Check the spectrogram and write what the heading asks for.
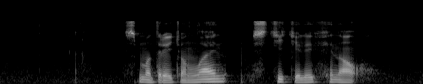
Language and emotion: Russian, neutral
